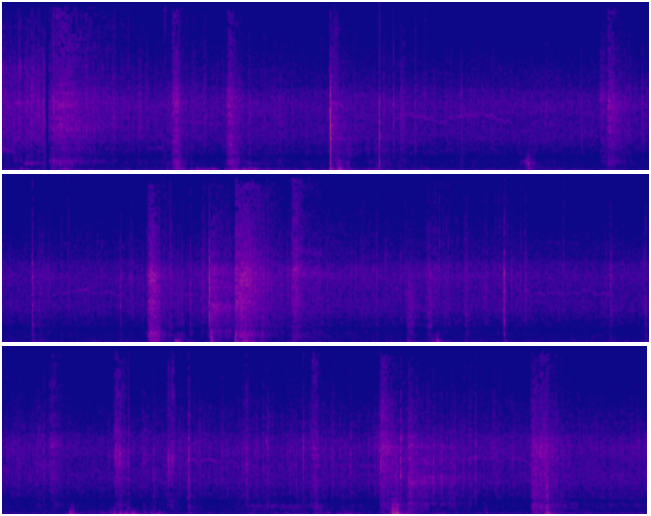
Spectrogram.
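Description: Meat skewers sizzling in a wire grill basket over hot embers: a steady hiss broken by irregular sharp pops and crackles, the loudest about five seconds in.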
